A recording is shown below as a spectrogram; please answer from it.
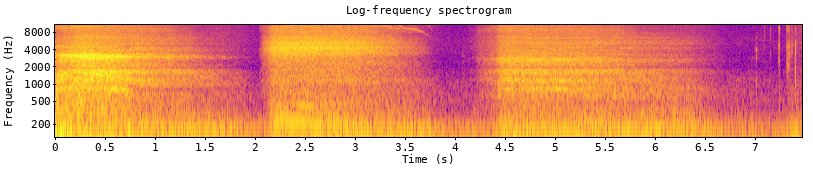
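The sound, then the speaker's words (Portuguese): Slow, deliberate breathing exercise: three long airy breaths, each a drawn-out rush of air lasting a couple of seconds with brief pauses between, fairly loud, with no talking. “Então, quando eu faço um tipo de respiração,”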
